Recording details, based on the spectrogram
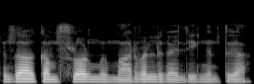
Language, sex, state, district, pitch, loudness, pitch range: Wancho, male, Arunachal Pradesh, Longding, 115 Hz, -19 LUFS, 110-120 Hz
